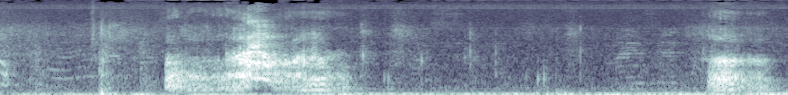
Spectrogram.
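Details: Pinscher named Teco, crying very loudly: a long, harsh, broad burst near one second, then a shorter bark just before four seconds, over low background rumble and faint voices.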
